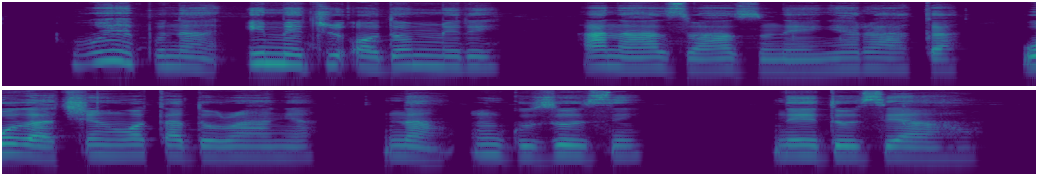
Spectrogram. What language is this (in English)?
Igbo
